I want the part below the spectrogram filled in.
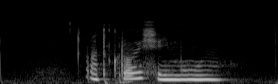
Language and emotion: Russian, sad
